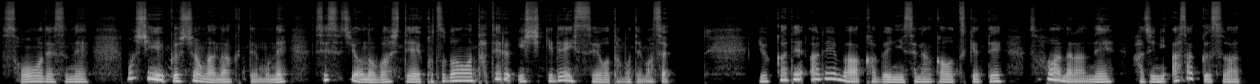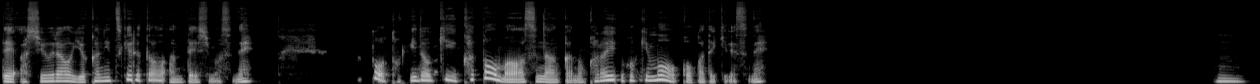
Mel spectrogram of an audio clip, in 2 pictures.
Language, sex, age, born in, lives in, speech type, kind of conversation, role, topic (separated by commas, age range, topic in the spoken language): Japanese, male, 30-34, Japan, Japan, read, expert-assistant, expert, 肩こりや腰痛を和らげるために、自宅でできる簡単な方法はありますか？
